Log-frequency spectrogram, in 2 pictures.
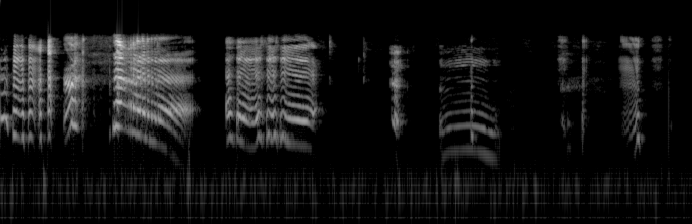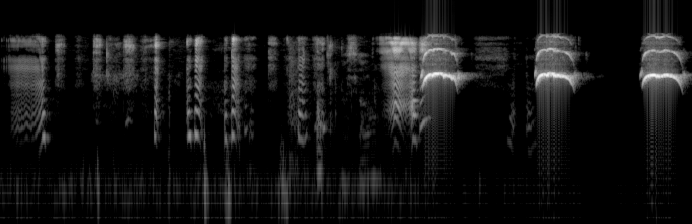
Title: cute baby laugh and cry together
